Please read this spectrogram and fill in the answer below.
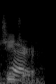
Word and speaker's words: Jeter: Jeter. Like Derek Jeter.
